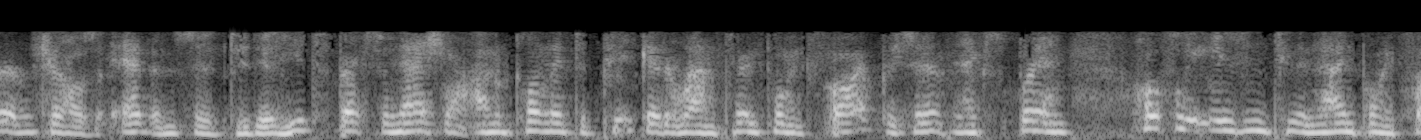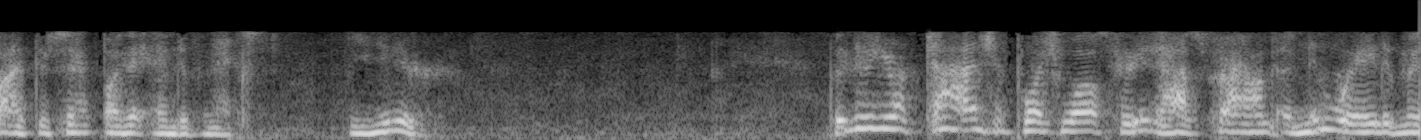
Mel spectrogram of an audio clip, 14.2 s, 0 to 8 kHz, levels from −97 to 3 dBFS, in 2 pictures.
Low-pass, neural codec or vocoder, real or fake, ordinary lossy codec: 7.2 kHz; codec, 24 kHz, 1.5 kbps, HILCodec; fake; AAC, 16 kbps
